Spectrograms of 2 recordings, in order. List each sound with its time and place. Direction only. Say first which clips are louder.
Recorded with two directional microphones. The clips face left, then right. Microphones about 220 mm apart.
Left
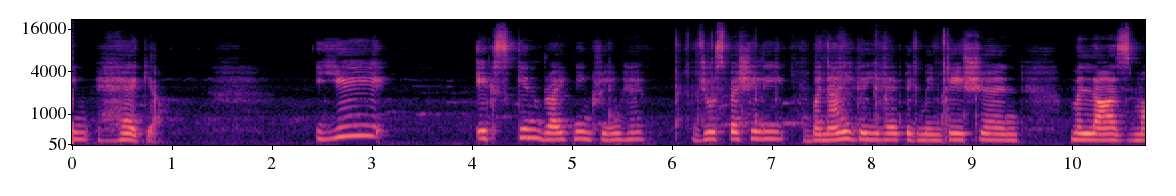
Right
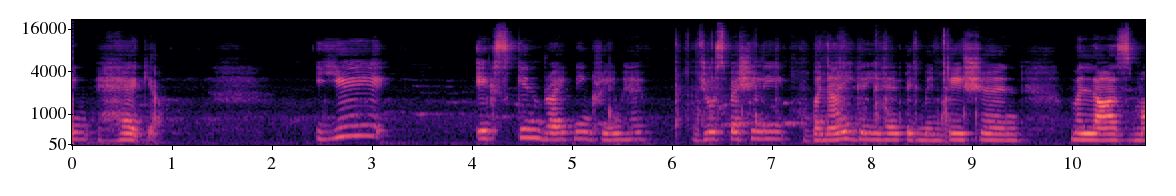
0.0 s speech: left 7 dB; 50° left (ahead or behind)
1.5 s a sound: left 3 dB; 50° left (ahead or behind)
2.4 s speech: left 8 dB; 50° left (ahead or behind)
7.9 s speech: left 5 dB; 20° left (ahead or behind)
8.3 s speech: left 6 dB; 55° left (ahead or behind)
